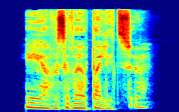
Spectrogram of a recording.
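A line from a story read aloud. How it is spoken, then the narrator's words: Whisper. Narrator (Russian): прошептал Костя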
